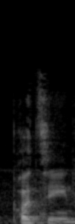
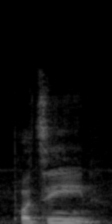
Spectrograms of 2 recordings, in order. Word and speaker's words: poitín: And then if you go to Munster, they would emphasize the latter syllable like they do with many of their words, and to them it's poitín, where they would emphasize the latter part of it.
